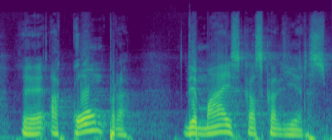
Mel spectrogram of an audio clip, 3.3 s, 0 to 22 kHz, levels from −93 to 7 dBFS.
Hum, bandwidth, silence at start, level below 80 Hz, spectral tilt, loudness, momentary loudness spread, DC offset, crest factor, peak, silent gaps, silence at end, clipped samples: none; 14.5 kHz; 0.05 s; -30 dBFS; -7 dB/octave; -16 LUFS; 7 LU; under 0.1%; 12 dB; -4 dBFS; none; 0 s; under 0.1%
